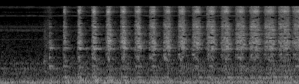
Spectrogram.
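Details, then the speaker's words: 360 Mopar small-block, boring cylinder number 3: steady scraping pulses about three and a half a second as the bar turns, an interrupted cut at the uneven chamfer, cutting one side at top, the other at bottom. "that's that interrupted cut there. That's the unevenness of that chamfer. And you can tell that it's cutting more on one side than the other,"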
